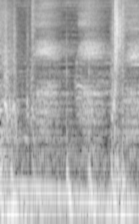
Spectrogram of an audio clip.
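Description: Film fight-scene punch sound effects: a heavy thud as it starts and another sharp hit near the end, over a loud background score with sustained low notes.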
